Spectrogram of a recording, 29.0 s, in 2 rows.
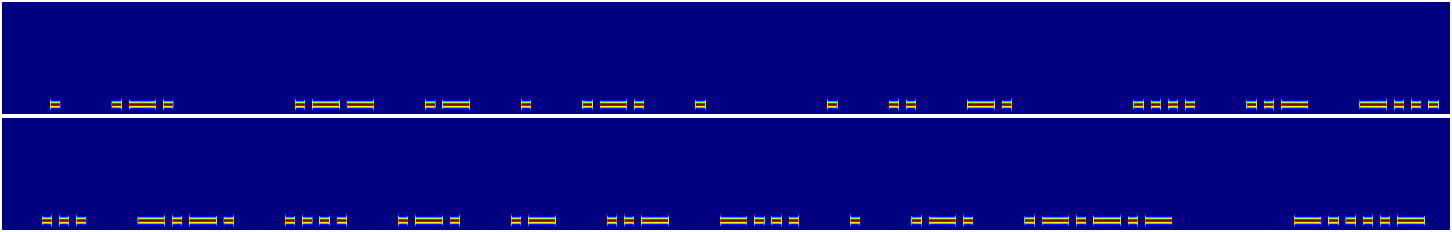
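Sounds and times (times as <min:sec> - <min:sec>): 
Morse code CW keying for a Morse course: 0:01.2 - 0:01.8, 0:03.0 - 0:05.3, 0:05.9 - 0:06.4, 0:08.3 - 0:10.1, 0:11.3 - 0:12.0, 0:12.6 - 0:18.0, 0:18.6 - 0:20.0, 0:20.6 - 0:26.2, 0:27.4 - 0:28.8.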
